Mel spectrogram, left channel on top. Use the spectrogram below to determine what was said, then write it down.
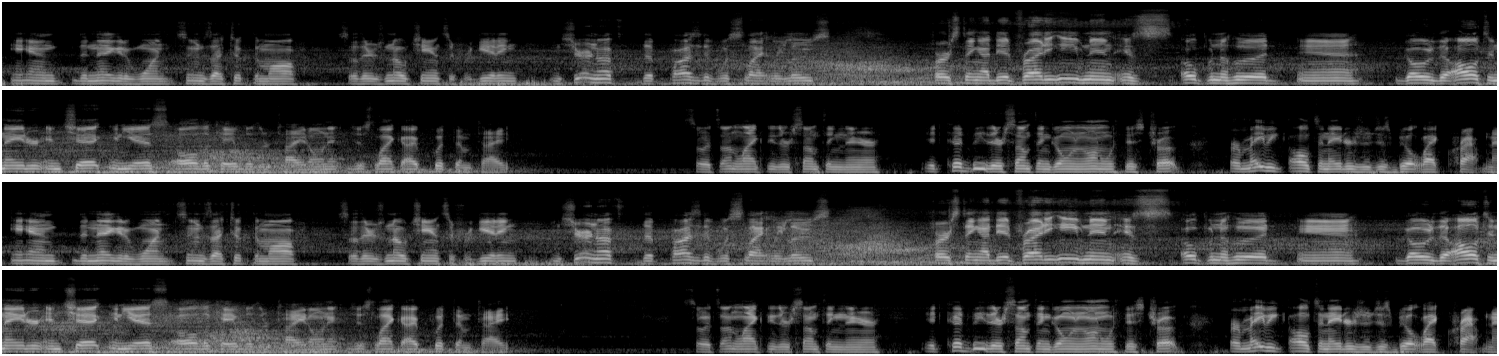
and the negative one as soon as I took them off, so there's no chance of forgetting. And sure enough, the positive was slightly loose. First thing I did Friday evening is open the hood and go to the alternator and check, and yes, all the cables are tight on it, just like I put them tight. So it's unlikely there's something there. It could be there's something going on with this truck, or maybe alternators are just built like crap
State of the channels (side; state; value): both; normal; correlation 0.72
